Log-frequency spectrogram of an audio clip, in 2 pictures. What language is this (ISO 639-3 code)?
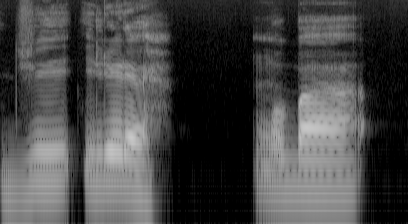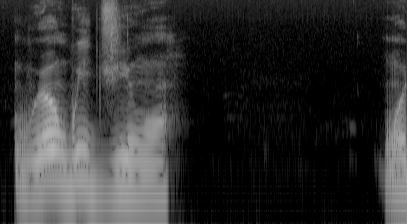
ldb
